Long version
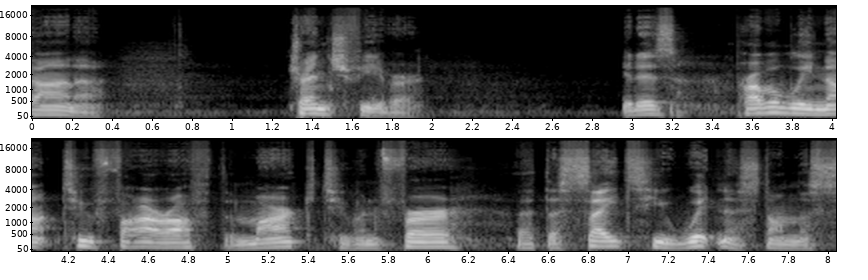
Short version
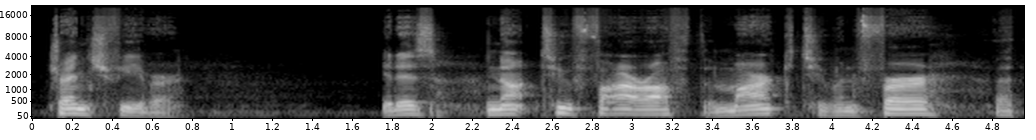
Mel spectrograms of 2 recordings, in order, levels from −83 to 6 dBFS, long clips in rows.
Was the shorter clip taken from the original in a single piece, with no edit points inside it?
no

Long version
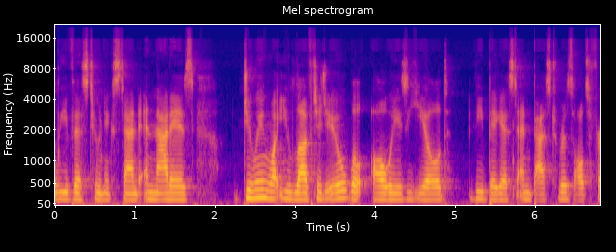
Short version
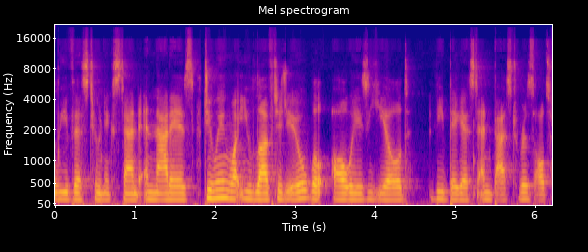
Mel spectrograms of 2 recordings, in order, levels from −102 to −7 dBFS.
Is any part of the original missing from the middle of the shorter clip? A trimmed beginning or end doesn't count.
yes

